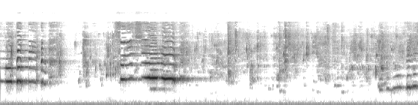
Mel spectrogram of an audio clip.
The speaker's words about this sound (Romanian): În clipa aceasta, auzi un plioscăit și se îndreptă într-acolo. La început crezu că e o morsă sau un hipopotam, apoi, amintindu-și că e mică, își dedu seama că-i doar șoarecele care căzuse în apă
